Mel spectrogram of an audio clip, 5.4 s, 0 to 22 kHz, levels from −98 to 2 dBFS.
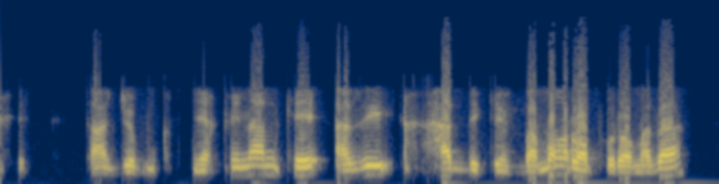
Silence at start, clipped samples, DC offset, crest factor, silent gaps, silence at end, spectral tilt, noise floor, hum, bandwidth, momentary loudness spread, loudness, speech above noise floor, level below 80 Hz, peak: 0.15 s; under 0.1%; under 0.1%; 12 dB; none; 0.3 s; -7 dB/octave; -58 dBFS; none; 9.2 kHz; 11 LU; -20 LUFS; 39 dB; -58 dBFS; -8 dBFS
